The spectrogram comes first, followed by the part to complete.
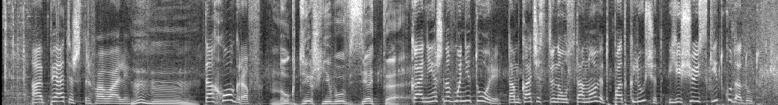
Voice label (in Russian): Партнерский рекламный ролик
